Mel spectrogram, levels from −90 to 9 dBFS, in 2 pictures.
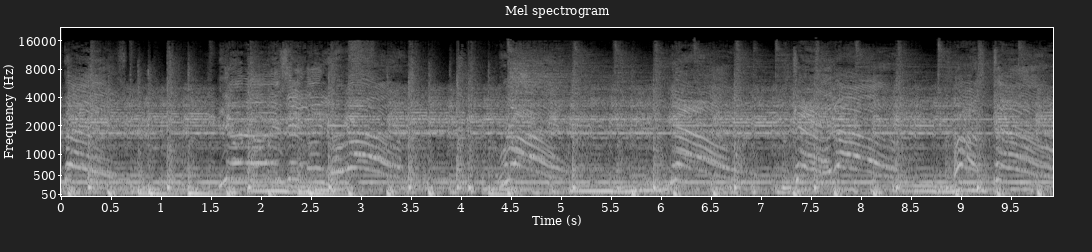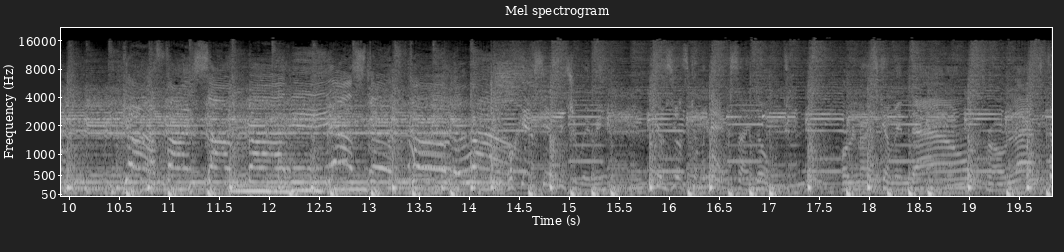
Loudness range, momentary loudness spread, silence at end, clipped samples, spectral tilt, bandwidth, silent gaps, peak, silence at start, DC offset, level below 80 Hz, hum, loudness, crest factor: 4 LU; 5 LU; 0 s; under 0.1%; -5 dB/octave; 17 kHz; none; -4 dBFS; 0 s; under 0.1%; -24 dBFS; none; -17 LUFS; 12 dB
